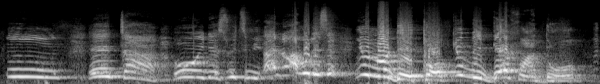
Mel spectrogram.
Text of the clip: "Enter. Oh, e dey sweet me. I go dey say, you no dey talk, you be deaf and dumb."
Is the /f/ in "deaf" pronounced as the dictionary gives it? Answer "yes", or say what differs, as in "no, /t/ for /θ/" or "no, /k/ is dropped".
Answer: yes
